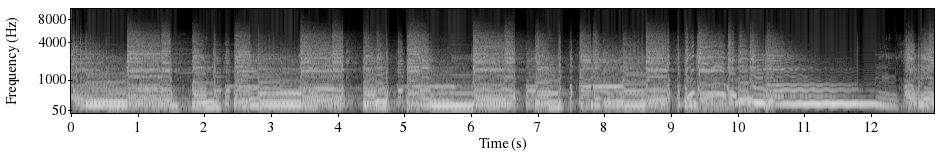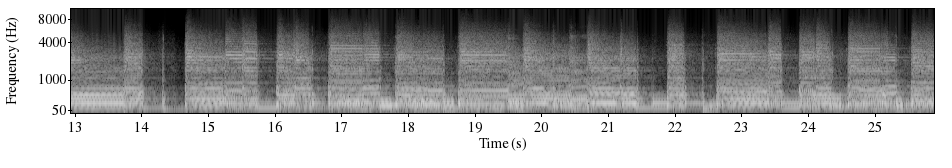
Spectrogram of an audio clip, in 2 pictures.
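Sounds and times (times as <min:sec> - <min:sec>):
Ibanez AZR420 electric guitar humbucker crunch, neck to bridge pickup: 0:00.0 - 0:25.8.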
